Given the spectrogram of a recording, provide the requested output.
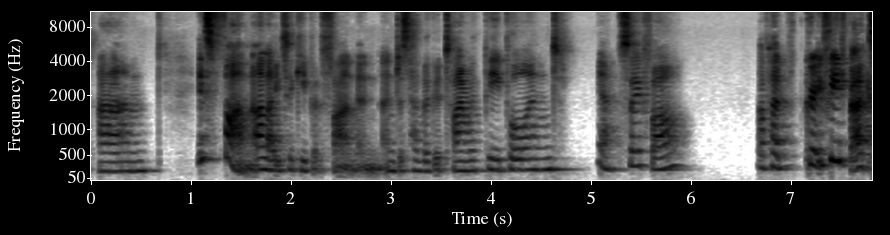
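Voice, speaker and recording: Woman in a roomy echo. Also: medium pitch. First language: Italian. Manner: enthusiastic, explanatory, uses analogies. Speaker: human design guide, guest. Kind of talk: interview answers, explaining.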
